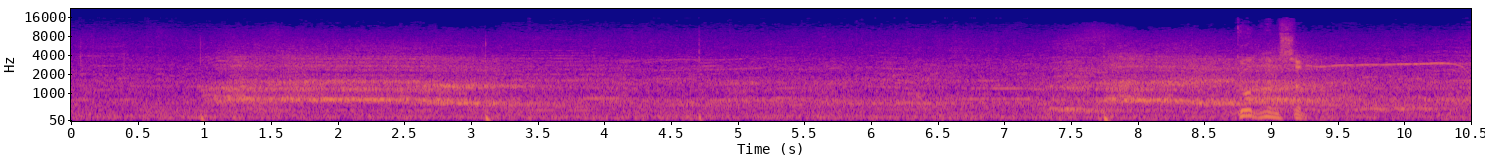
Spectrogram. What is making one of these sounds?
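A large stadium crowd cheers and chants steadily, swelling at times.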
